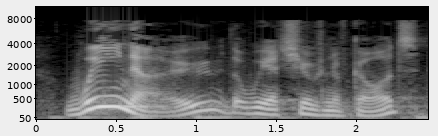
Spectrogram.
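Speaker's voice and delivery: heavy stress on the word we. Demonstrating one way to read a letter's passage, with stress on we. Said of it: "we could read it like this. ... It's always too easy to put the emphasis on us".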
